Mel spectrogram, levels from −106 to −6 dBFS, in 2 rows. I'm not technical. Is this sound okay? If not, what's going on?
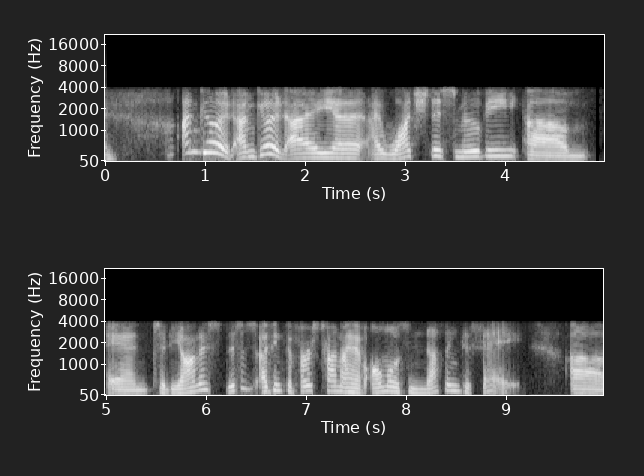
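No. Throughout, the speech carries heavy AMR narrowband mobile codec damage: everything above 3.8 kHz is gone, and the voice sounds buzzy and synthetic, like an old phone call.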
